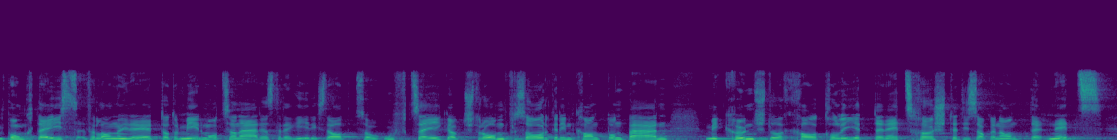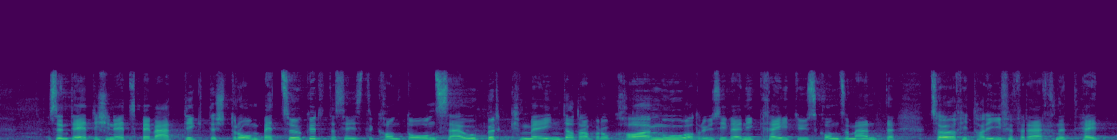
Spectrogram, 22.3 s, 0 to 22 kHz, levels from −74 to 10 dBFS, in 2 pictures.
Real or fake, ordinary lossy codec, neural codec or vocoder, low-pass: real; none; none; 10.8 kHz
